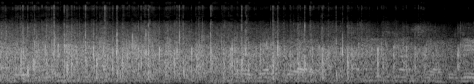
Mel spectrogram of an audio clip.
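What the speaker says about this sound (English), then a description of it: "Round of applause for a fantastic second round." Audience applause at a Wilder vs Chisora undercard boxing press conference, a steady wash of clapping that fades slightly toward the end, with some speech mixed in.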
